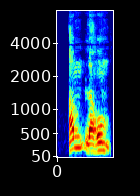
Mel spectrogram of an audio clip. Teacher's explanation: میم ساکن کے بعد حرف لام آیا, اظہار شفی ہو گیا. بغیر غننے کے میم کو ظاہر کریں گے.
